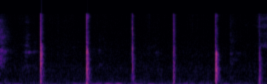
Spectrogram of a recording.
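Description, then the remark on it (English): A single person's slow clap: six sharp, crisp claps evenly spaced about half a second apart, with nothing else around them. “That was a slow clap.”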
